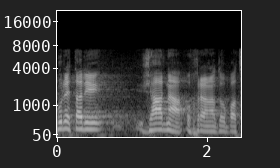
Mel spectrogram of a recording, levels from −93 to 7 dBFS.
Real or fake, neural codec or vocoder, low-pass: real; none; 7.2 kHz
